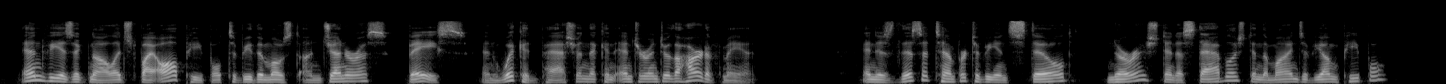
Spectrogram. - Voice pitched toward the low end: Yes, low, 120 Hz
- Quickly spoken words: No, average, 170 wpm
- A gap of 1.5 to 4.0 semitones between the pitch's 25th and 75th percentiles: No, average, 5.2 semitones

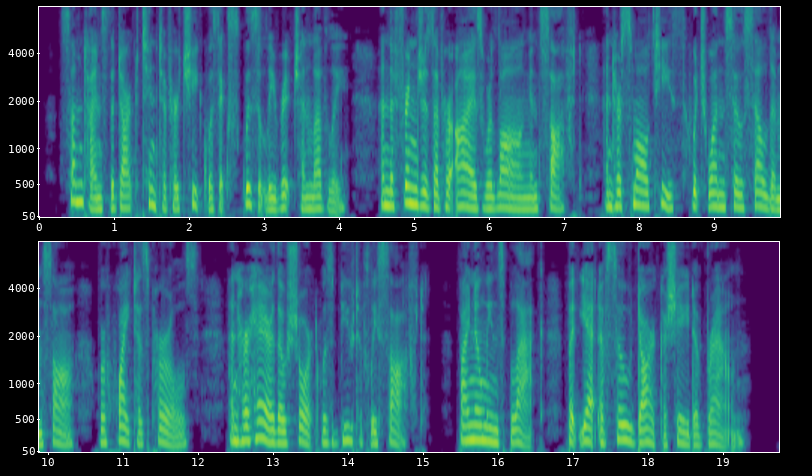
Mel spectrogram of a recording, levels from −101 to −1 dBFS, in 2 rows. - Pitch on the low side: No, medium, 175 Hz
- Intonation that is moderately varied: Yes, average, 3.6 semitones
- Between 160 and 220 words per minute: Yes, average, 170 wpm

